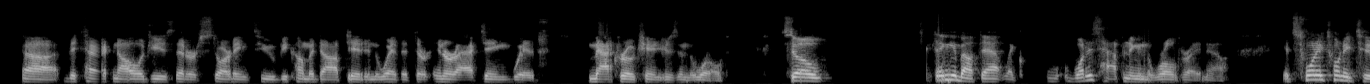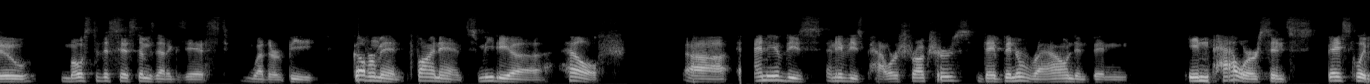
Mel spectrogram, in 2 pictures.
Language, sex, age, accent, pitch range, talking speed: English, male, 30-49, American, 120-155 Hz, 140 wpm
